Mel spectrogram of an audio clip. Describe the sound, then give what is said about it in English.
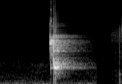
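Abby, a cattle dog in central Missouri, USA, gives one sharp, loud bark to say hi, ringing briefly before fading, with quiet before and after and no one speaking. “Abby, my cattle dog and safety consultant co-host. Say hi, Abby.”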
